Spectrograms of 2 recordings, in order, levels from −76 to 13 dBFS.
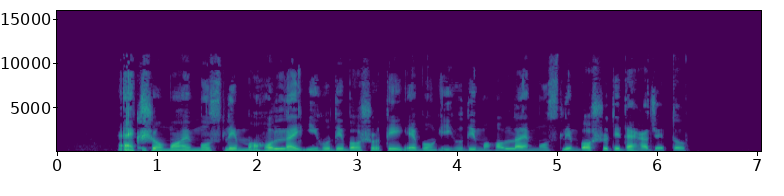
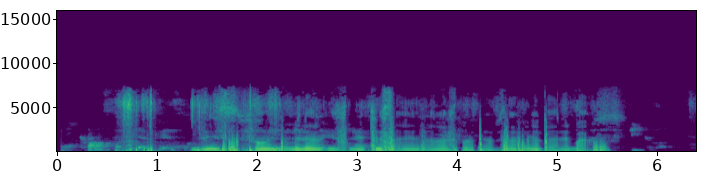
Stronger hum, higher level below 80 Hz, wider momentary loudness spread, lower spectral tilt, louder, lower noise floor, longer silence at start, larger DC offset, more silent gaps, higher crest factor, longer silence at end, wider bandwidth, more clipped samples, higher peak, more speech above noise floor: neither; second, -58 dBFS vs -46 dBFS; about the same, 11 LU vs 11 LU; about the same, -5.5 dB/octave vs -6 dB/octave; second, -21 LUFS vs -17 LUFS; first, -80 dBFS vs -52 dBFS; first, 0.6 s vs 0.3 s; neither; neither; first, 22 dB vs 16 dB; first, 0.75 s vs 0.6 s; first, 11.5 kHz vs 7.6 kHz; neither; about the same, 0 dBFS vs 0 dBFS; first, 59 dB vs 36 dB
